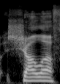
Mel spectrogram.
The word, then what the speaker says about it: Csala: I like how he explained it through anime terms, where he said, so C-S-A-L-A is pronounced the same as the famous Dragon Ball opening theme, Shala, as in head Shala. And then he said his last name, F-O-O-R-I-A-N, with a lot of, whatchamacallits? – Umlauts and stuff, yeah.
